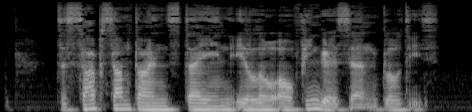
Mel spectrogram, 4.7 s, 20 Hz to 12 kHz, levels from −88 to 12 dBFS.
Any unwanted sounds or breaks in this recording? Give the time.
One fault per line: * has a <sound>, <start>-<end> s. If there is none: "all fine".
all fine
